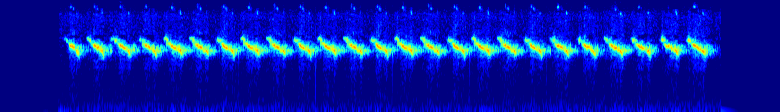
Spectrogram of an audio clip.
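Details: A canary (Serinus canaria) delivers a long song, a rapid, even trill of about two dozen bright, downward-slurred notes, roughly five each second, over about five seconds.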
